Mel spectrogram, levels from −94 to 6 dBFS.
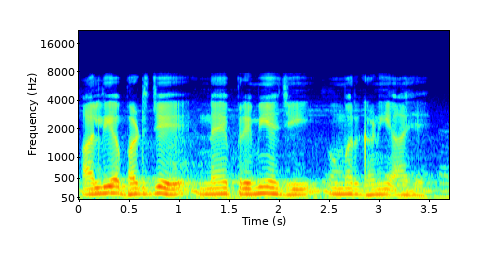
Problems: constant background noise, echo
